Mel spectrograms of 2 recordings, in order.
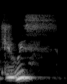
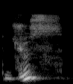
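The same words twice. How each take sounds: First: The I is sounded after the U. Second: The I is silent, with a long U. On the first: The speaker calls it wrong. "not juice. That's wrong" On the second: The speaker calls it right. "the letter I goes silent"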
